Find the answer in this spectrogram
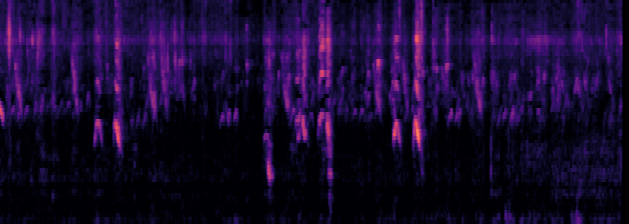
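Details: Muscovy ducks on a duck farm: short, high peeps come in scattered bursts with no steady rhythm. Clicks and knocks sound among them, over a quiet low background.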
